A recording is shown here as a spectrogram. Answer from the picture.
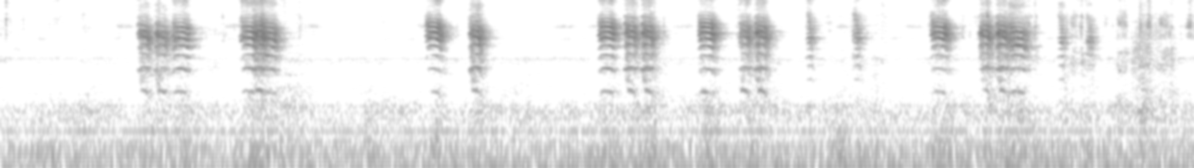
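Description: A bird squawking repeatedly: about a dozen short pitched calls, each a fraction of a second long, at irregular intervals.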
